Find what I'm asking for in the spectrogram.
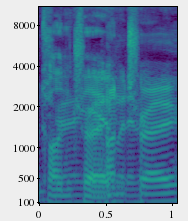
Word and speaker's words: Cointreau: Cointreau.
